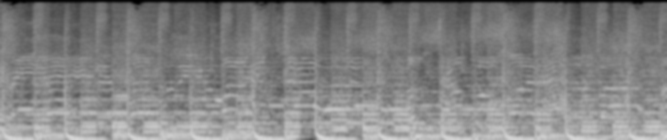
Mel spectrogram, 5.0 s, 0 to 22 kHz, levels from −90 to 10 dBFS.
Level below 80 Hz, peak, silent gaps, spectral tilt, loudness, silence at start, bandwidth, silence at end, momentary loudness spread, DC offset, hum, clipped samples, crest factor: -12 dBFS; 0 dBFS; none; -5 dB/octave; -10 LUFS; 0 s; over 20 kHz; 0 s; 1 LU; under 0.1%; none; under 0.1%; 8 dB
